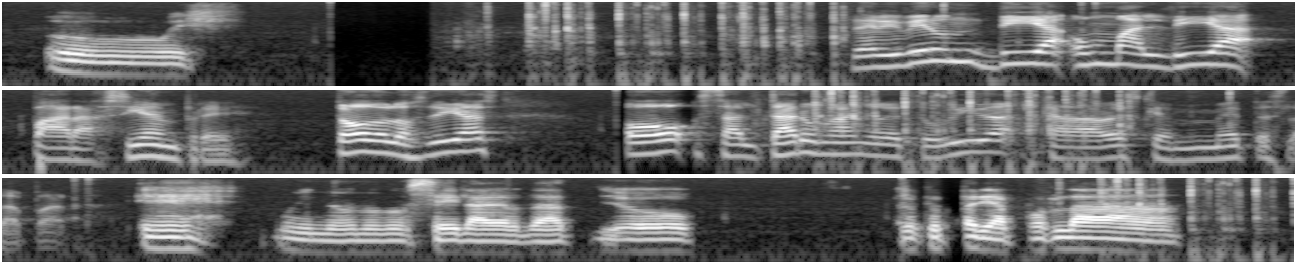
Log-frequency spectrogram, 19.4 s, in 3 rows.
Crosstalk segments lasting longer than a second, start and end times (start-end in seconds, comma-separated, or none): none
